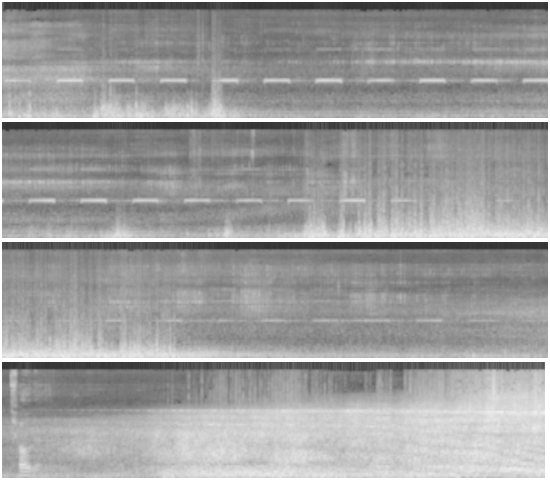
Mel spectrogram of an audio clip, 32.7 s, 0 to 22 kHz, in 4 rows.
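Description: A vehicle's reversing alarm beeping steadily, a little faster than once a second, growing fainter in the second half and stopping about 24 seconds in. Road traffic passes loudly through the middle. Near the end the roar of a jet airliner climbing out overhead swells up.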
